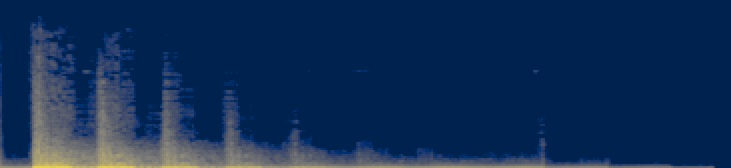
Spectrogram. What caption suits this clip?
Made this by putting my keyboard through my guitar pedal, distorting the kick drum, then putting an echo on it. I made it to put in my horror film in media studies
deep, echo, drum, horror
